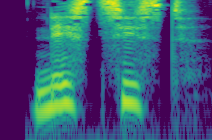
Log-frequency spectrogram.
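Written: næstsidst

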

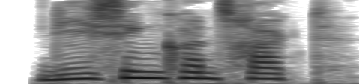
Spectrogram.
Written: leasingkontrakt

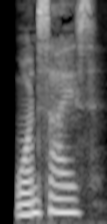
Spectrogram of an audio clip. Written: onesize

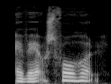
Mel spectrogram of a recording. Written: erhvervsforhold

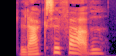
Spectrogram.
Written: laksefarvet

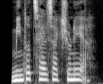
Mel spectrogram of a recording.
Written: mindretalsaktionær

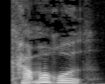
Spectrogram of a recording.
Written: kammerråd

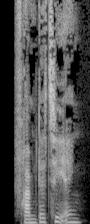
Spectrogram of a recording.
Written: fremdatering

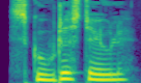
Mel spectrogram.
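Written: SCOOTERSTØVLE

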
